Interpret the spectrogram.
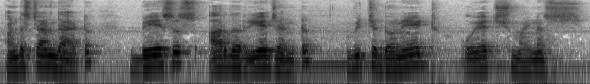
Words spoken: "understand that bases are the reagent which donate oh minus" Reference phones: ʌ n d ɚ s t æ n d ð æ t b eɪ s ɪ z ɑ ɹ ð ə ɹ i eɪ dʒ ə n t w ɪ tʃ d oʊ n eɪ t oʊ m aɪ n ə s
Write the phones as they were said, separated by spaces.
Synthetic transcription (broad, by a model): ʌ n d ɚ s t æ n d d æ t b eɪ s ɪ s ɑ ɹ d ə ɹ i eɪ dʒ ə n t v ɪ tʃ d oʊ n eɪ t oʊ m aɪ n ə s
